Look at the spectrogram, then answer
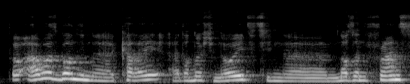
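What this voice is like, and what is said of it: French accent. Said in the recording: “I'm French, so sorry about the terrible French accent”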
